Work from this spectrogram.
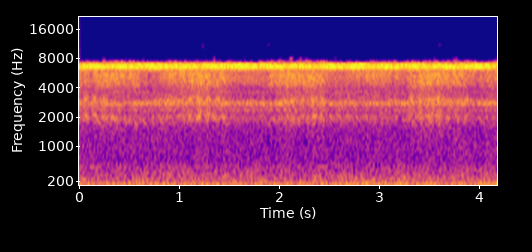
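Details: Outdoors in Georgia, USA at summer dusk, male cicadas chirp to draw females: an unwavering, intense high buzz layered with a thin steady whistle-like tone, no pauses.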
